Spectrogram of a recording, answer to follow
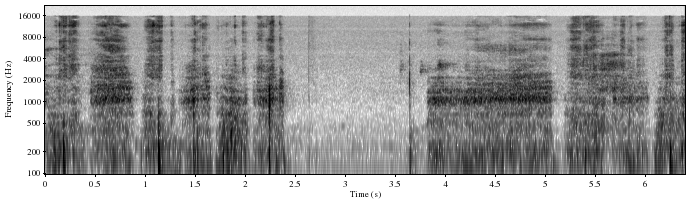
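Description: Scratching the coating off a paper scratch-off lottery ticket: a run of short rough scrapes, a pause of about a second, then one longer steady scrape and a few more strokes.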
